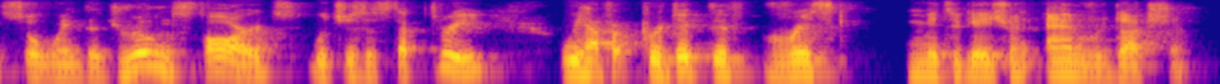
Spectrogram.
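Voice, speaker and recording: Pitched fairly high, a man with a Spanish accent talks at a moderate pace with ordinary pitch variation. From Colombia. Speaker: petroleum engineer and startup founder. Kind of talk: startup pitch.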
